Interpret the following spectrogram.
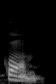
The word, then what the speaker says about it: comb: ठीक है, याद रखिए ये थी, एम के बाद अगर बी आए तो उस बी का कोई प्रोनाउंस नहीं है, वो साइलेंट रहता है। चलिए फर्स्ट एग्जाम्पल के थ्रू आप समझते हैं। COMB क्या हो गया, कॉम हो गया। ठीक है, यहाँ पे बी को आप साइलेंट कर दीजिए, COM, ये 3 लेटर मिला के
